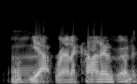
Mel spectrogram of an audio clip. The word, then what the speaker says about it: Raducanu: Yeah, the shopping and bopping with Emma, how do you pronounce her name? Emma Raducanu? Raducanu.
